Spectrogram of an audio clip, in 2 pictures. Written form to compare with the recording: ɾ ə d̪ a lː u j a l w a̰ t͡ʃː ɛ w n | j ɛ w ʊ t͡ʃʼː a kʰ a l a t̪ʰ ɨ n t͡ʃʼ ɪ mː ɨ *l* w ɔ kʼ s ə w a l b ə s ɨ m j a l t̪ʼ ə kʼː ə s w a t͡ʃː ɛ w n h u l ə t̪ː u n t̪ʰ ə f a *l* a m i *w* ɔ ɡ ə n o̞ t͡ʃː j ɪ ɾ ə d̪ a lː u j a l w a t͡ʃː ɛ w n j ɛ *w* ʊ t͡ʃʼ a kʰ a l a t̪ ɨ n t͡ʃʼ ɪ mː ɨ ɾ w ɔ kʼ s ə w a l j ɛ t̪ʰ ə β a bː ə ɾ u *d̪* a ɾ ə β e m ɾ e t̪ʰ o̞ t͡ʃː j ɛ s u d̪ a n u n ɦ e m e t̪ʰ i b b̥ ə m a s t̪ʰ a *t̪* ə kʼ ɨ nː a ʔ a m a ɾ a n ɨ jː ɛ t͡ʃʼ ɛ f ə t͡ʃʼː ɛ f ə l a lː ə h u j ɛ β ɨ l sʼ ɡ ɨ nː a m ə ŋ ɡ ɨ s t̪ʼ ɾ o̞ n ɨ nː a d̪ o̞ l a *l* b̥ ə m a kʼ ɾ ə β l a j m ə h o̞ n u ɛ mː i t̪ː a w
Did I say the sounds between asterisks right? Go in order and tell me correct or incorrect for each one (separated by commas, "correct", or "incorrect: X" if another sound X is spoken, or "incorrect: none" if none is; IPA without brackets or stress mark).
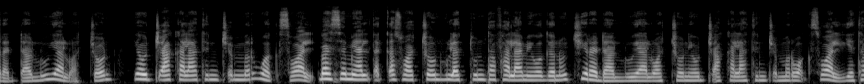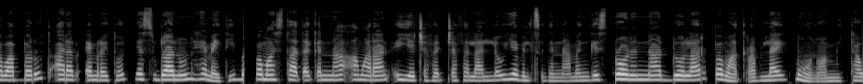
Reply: incorrect: ɾ, correct, correct, correct, incorrect: t̪, incorrect: t̪ʼ, incorrect: ɾ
